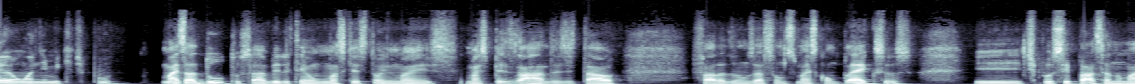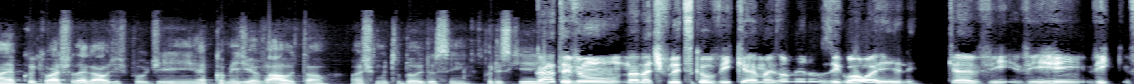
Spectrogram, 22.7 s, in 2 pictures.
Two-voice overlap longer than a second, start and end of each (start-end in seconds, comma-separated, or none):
none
